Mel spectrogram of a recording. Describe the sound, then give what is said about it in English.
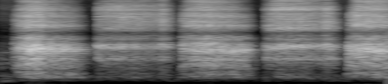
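Heavy, rapid panting after running, while sitting and sipping water: five harsh, breathy gasps in quick, steady succession, each rush of air separated by a brief pause, with no talking. “sat down and panted heavily while taking sips of water”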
